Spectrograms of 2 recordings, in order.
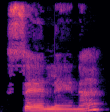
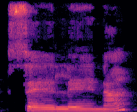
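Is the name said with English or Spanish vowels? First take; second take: Spanish; Spanish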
